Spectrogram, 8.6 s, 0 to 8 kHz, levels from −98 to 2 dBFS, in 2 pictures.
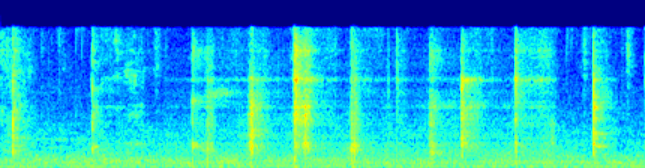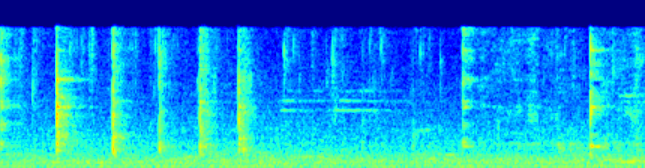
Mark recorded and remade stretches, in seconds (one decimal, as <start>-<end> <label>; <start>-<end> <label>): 0.0-1.1 recorded; 1.1-3.7 remade; 3.7-8.6 recorded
